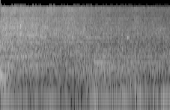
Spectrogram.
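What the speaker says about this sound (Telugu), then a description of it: "టూ గ్లాస్ రైస్కి త్రీ గ్లాస్ వాటర్ వేస్తున్నాను" Water poured into a pot of rice for bagara rice, a continuous close rushing splash that holds steady throughout.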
